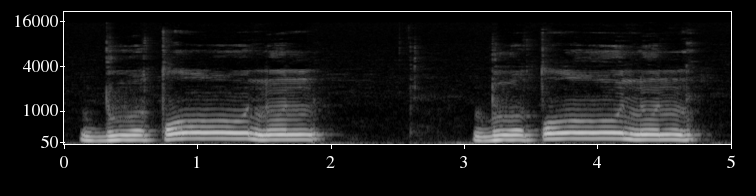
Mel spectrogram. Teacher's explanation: le ta, il est grave, il est emphatique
